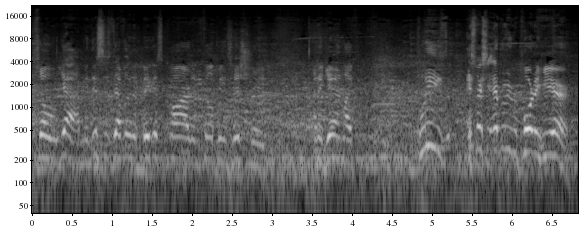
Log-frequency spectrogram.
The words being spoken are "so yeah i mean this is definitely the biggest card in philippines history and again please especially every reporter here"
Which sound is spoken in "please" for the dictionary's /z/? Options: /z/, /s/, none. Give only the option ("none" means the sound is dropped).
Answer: /z/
